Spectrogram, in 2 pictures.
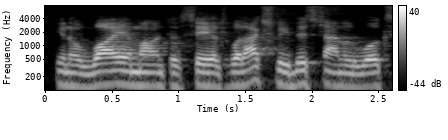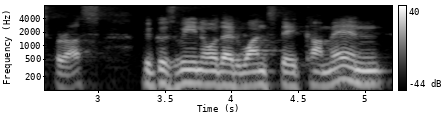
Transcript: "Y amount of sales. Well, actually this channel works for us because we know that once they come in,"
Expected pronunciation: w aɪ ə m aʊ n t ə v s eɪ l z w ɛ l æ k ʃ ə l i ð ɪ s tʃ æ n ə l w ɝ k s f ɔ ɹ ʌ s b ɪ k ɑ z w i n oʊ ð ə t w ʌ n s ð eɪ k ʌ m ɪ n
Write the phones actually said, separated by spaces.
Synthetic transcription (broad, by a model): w aɪ ə m aʊ n t ə v s eɪ l z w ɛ l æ k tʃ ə l i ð ɪ s tʃ æ n ə l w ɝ k s f ɔ ɹ ʌ s b ɪ k ɑ z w i n oʊ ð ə t w ʌ n s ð eɪ k ʌ m ɪ n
